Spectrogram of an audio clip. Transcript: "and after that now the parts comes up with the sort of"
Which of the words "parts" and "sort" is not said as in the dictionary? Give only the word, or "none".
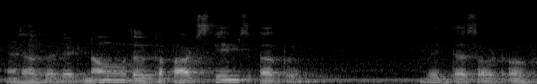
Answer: none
